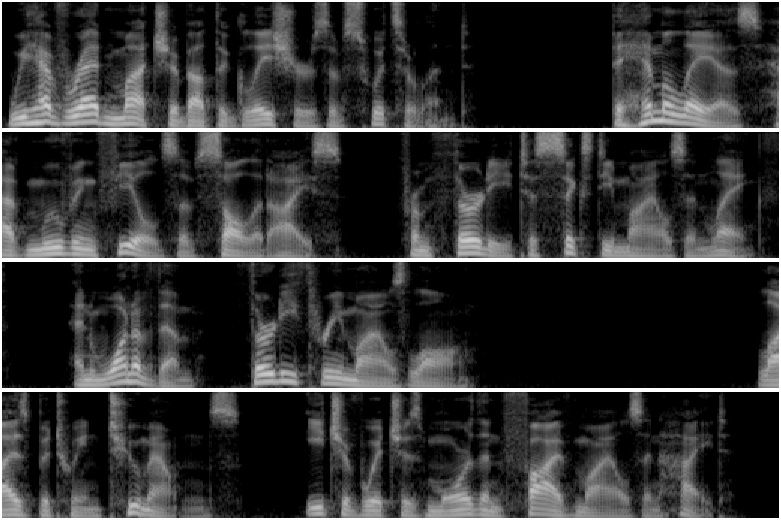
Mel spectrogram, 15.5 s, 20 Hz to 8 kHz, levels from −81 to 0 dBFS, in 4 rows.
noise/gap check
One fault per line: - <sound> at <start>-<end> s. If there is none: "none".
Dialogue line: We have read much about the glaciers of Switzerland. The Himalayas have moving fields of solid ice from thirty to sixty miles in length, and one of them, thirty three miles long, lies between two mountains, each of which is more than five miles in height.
none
